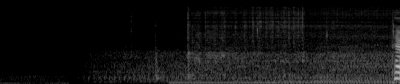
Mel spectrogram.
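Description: Outdoor street ambience fading in about a second in and then holding steady: an even background noise with a low hum, the kind of distant traffic heard at a roadside.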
